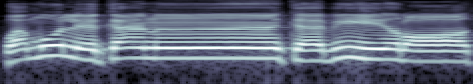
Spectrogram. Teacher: व मुल्कन, अब यहाँ पर वाव पर ज़बर हरकतें नहीं खींचेंगे, मीम पर पेश है इसको भी नहीं खींचेंगे, मगर मीम की पेश लाम से मिलाएंगे और लाम को हिलाएंगे नहीं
